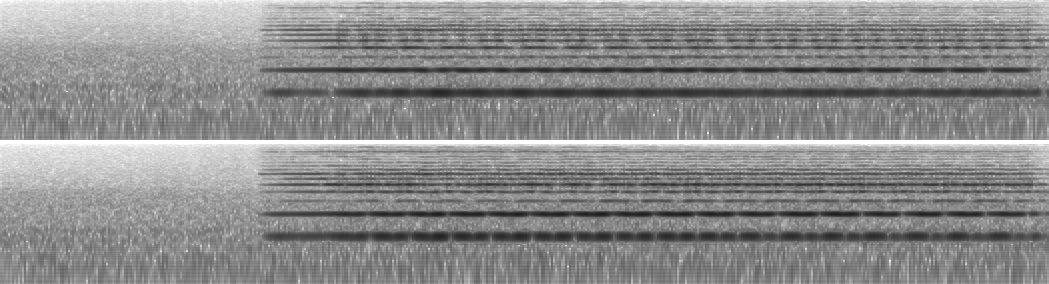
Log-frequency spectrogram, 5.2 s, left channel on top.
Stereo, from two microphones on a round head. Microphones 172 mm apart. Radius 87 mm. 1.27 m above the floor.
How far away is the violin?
About 1.5 m.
